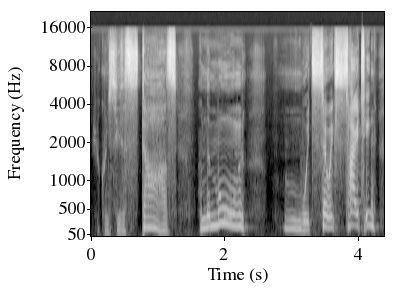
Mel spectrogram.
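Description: A woman playing a bossy, excitable male inventor obsessed with space in a children's puppet comedy. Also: fairly low pitch, measured pace. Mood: excited. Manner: bossy, exclaiming, calls others idiots.

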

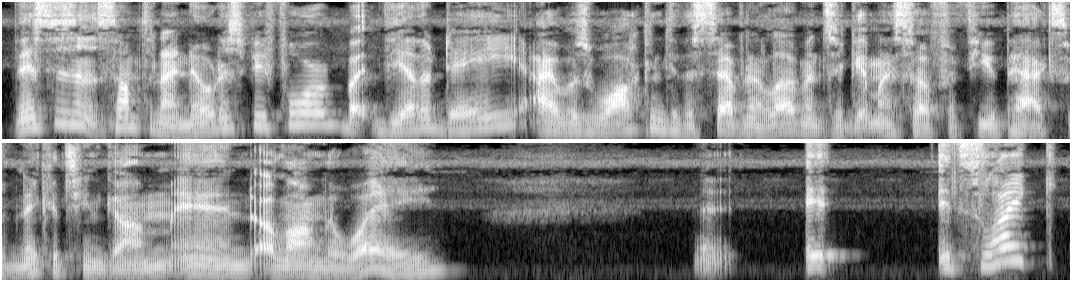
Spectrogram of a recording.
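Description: A man's voice: mid-range voice, sing-song, normal speed, slightly rough. A man hosting a comedy show as a mock-serious, rambling pastor. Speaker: host playing a pastor of a comedy call-in show. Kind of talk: comedy podcast monologue and banter.

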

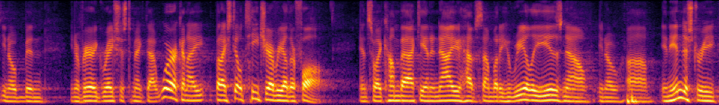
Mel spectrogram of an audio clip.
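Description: A middle-aged man explains things steadily on a panel, leaning on "you know" as he goes. He sits on an auditorium stage with a lapel mic. His voice is mid-pitched and carries a long hall reverb. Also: a little mellow. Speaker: tech company CEO and professor on panel. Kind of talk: panel discussion. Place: large auditorium stage, seated.

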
